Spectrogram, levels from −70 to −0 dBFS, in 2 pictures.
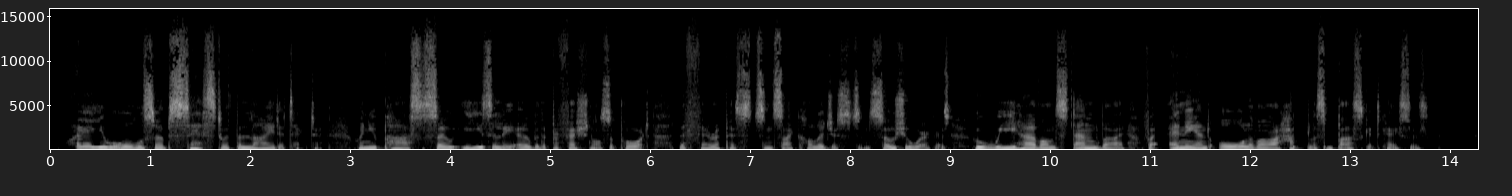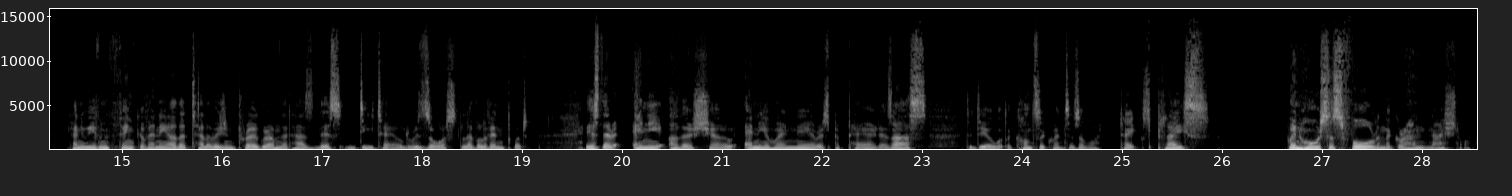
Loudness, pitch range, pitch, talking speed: -32 LUFS, 105-145 Hz, 120 Hz, 175 wpm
